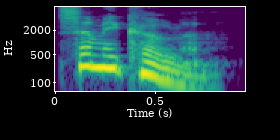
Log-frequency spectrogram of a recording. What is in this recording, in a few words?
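"semicolon", English, British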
